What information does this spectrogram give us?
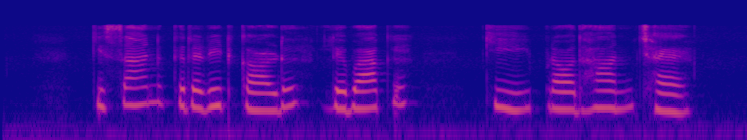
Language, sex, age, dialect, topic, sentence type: Maithili, female, 18-24, Southern/Standard, agriculture, question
